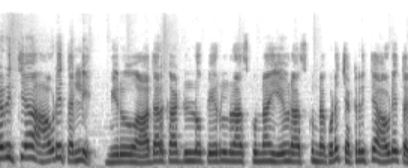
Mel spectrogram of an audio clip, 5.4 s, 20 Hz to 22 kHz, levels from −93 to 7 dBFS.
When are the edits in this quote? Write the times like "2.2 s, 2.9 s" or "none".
none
